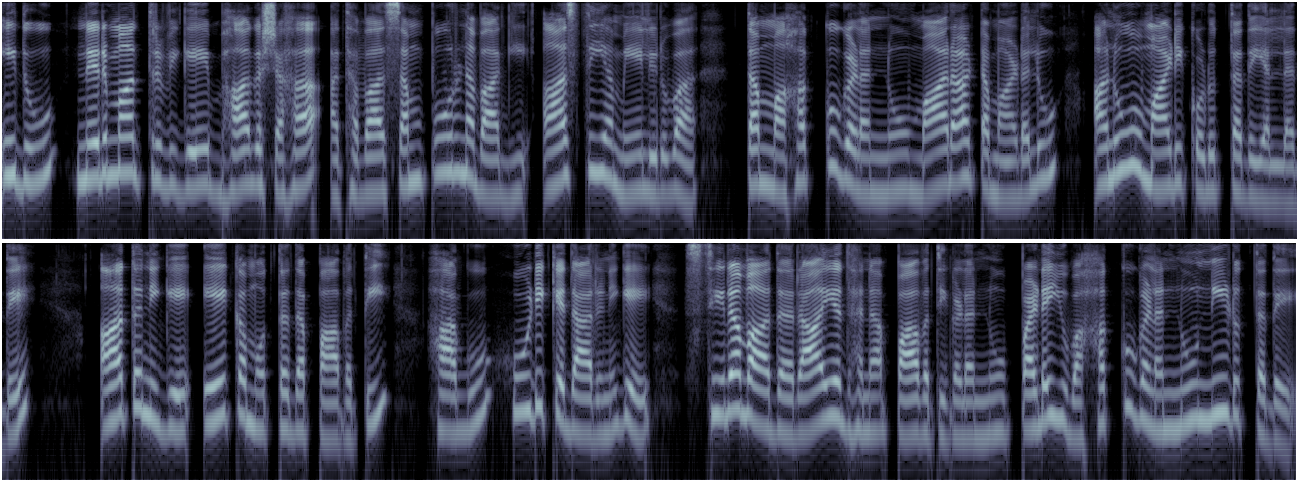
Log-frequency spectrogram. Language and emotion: Kannada, neutral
